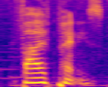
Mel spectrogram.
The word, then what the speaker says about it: Five Pennies: Five Pennies.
